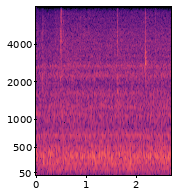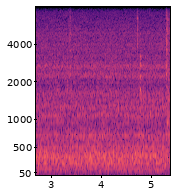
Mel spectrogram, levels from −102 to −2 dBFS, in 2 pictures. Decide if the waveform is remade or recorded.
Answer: recorded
